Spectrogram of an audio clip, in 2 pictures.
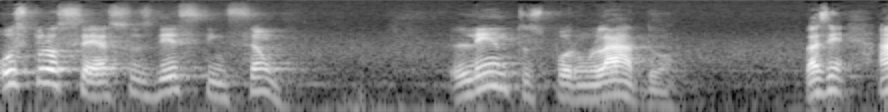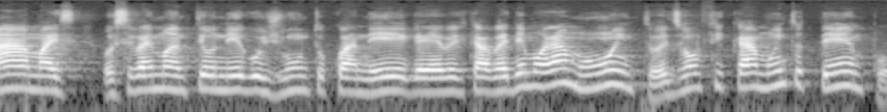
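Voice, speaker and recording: Here a man uses a high voice with lively intonation. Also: moderate pace. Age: old. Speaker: psychology professor. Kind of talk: lecture.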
